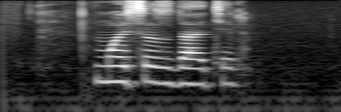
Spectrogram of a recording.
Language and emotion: Russian, neutral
